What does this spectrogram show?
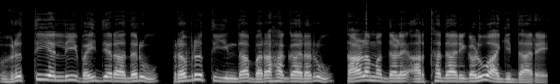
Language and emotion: Kannada, neutral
